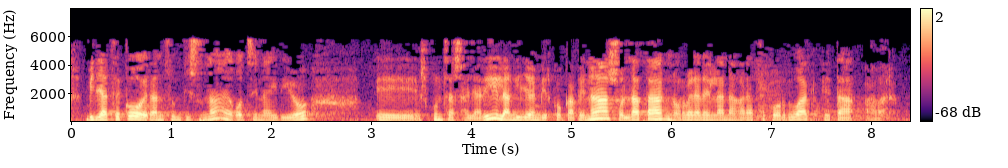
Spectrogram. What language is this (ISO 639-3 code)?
eus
